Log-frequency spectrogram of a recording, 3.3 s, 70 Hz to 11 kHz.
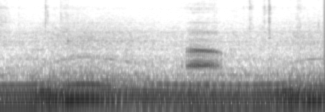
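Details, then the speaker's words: Ford Escape V6 idling at 26°F, lumpy, uneven rumble with a skipping noise, running on 5 cylinders with a cylinder 3 misfire from a completely failed ignition coil. "if you can hear in the background just the skipping noise within the the motor is making"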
